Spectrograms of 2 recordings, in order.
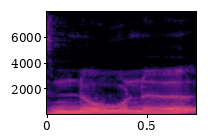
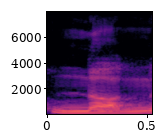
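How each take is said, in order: First: It is two syllables ending in an ah vowel. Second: It is one syllable ending in an n sound. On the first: The speaker calls it right. "it's nona, that's how you pronounce it" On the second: The speaker calls it wrong. "not none"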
